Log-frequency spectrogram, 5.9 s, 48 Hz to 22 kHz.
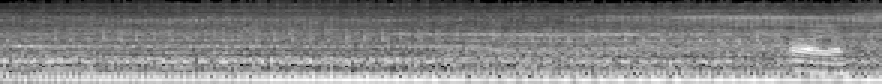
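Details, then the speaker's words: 2004 Land Rover Discovery 2 after belt drive system replacement: smooth even idle with steady low hum, the earlier horrible belt flapping gone, no vibrations. "Not noticing any vibrations or anything of that nature. The shiny parts are doing shiny part things."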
